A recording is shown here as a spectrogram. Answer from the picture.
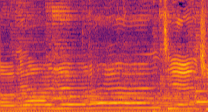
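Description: A high female voice sings a slow Mandarin pop ballad over a steady backing track, drawing out long notes that slide up and down in pitch.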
